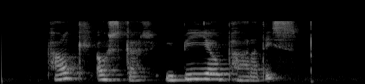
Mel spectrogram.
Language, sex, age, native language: Icelandic, female, 18-19, Icelandic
